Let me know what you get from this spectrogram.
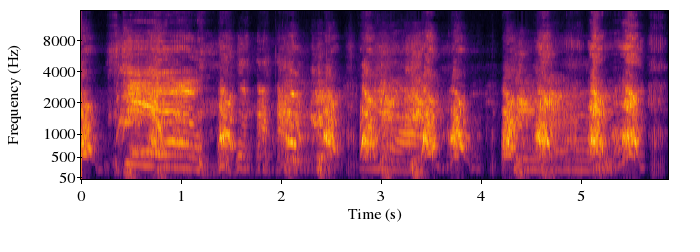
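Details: A domestic dog at home barks back at barking dogs heard on television: loud harmonic barks and yelps in two clusters, with television speech running underneath.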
